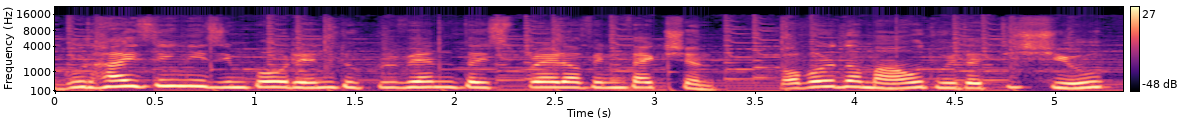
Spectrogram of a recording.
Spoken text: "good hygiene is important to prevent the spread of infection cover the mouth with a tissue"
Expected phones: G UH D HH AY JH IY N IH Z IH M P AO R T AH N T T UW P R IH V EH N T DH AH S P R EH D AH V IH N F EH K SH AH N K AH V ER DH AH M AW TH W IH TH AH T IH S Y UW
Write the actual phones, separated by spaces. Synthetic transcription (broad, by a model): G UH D HH AY Z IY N IH Z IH M P AO R T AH N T T UW P R IH V EH N T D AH S P R EH D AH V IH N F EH K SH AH N K AH V ER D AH M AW T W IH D AH T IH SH Y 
